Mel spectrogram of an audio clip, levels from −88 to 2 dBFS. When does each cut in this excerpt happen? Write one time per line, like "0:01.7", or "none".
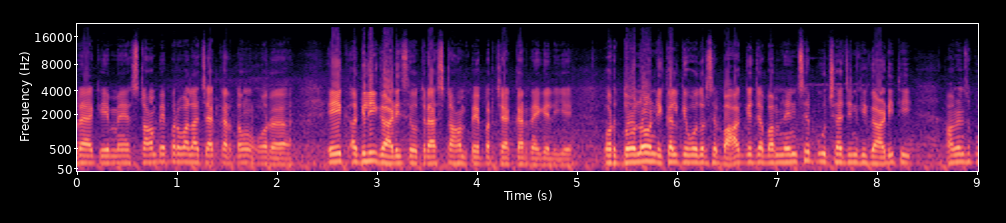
none

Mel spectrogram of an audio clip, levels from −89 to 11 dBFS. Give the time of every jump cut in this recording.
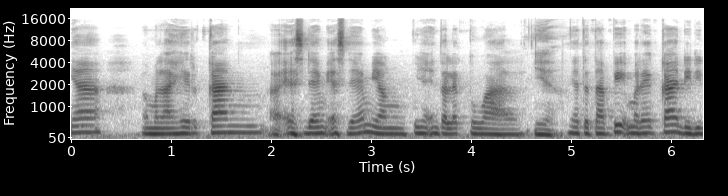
none

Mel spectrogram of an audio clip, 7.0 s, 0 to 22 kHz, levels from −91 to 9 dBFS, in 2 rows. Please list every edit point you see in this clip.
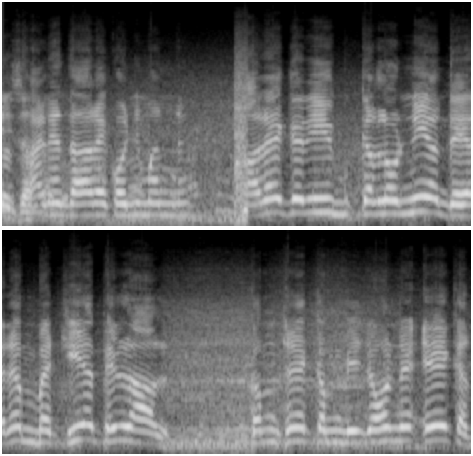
0:01.9

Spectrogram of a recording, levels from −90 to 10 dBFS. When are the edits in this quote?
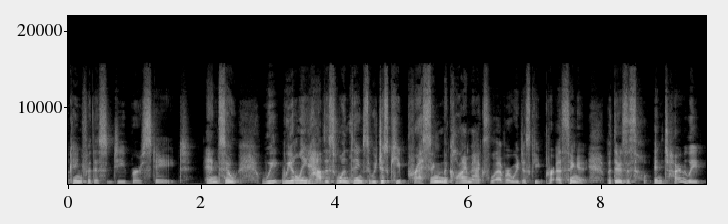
none

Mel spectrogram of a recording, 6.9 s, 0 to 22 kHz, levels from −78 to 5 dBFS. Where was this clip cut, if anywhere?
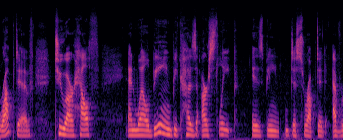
0:05.6

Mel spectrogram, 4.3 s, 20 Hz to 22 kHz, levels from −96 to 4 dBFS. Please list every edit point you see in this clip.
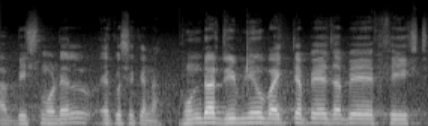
0:01.8

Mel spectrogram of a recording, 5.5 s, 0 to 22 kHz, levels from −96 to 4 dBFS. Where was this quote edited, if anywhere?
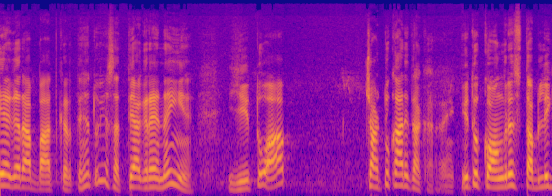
0:04.4

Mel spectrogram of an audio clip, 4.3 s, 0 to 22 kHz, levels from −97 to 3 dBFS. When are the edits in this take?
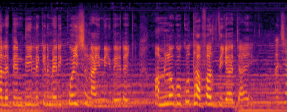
none

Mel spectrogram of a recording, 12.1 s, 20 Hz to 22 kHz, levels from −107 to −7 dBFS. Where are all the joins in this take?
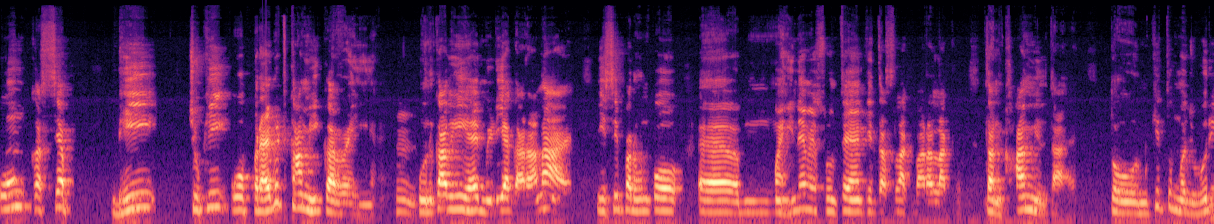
none

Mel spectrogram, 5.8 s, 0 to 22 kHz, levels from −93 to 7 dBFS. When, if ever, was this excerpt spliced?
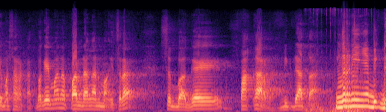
0:04.9

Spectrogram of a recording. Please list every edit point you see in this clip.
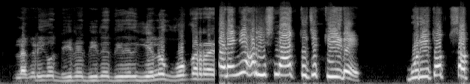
0:02.2

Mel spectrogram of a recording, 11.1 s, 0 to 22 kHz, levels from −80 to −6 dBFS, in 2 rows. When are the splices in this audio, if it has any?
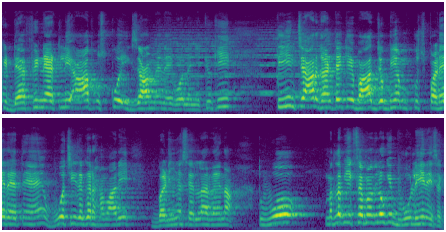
none

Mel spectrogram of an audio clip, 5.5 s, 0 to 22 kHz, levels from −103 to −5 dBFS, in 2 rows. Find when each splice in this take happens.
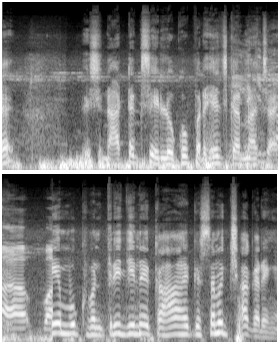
0:03.3

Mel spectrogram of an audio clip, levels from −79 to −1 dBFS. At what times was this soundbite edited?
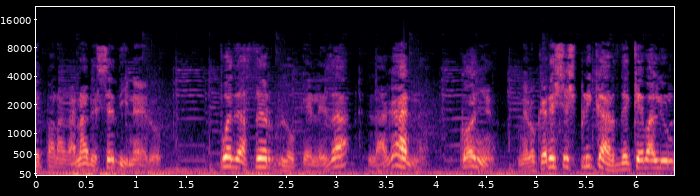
0:04.7

